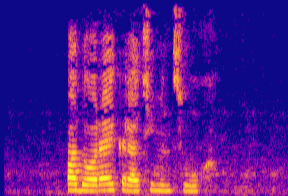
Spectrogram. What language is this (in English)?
Urdu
